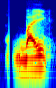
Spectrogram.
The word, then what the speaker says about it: BAIC: Ini nggak main-main, ini terdiri dari Toyota Land Cruiser, Mercedes-Benz, dan satu lagi mobil merek baik, bacanya begitu ya, BAIC.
